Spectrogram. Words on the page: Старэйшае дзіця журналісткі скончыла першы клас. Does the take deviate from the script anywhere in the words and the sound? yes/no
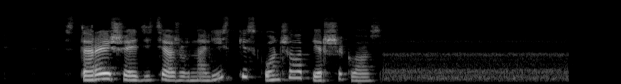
no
